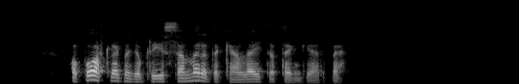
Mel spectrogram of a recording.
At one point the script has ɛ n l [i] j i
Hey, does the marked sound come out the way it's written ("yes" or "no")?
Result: no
